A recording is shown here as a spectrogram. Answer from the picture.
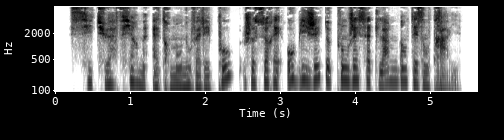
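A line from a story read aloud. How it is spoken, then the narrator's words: Woman declaring calmly. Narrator (French): déclara-t-elle d'une voix posée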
